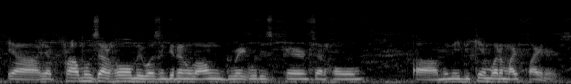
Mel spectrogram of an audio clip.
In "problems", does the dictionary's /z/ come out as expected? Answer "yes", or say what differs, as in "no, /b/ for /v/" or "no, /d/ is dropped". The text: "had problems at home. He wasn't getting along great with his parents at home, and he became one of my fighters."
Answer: yes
